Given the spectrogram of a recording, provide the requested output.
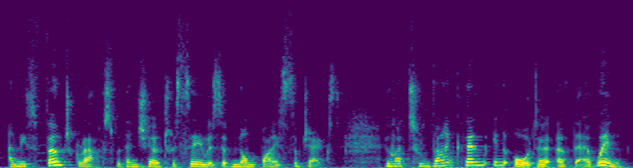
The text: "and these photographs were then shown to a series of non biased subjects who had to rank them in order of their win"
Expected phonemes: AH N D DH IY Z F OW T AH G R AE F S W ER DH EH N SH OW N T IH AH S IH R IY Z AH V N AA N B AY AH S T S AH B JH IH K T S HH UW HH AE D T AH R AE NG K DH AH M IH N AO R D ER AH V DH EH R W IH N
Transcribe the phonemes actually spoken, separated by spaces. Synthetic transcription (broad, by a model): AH N DH IY Z F OW T AH G R AE F S W ER DH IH N SH OW N T IH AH S IH R IY Z AH V N AA N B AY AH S S AH B JH IH K T S HH UW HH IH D T AH R AE NG K DH AH M IH N AO R D ER AH V DH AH R W IH N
